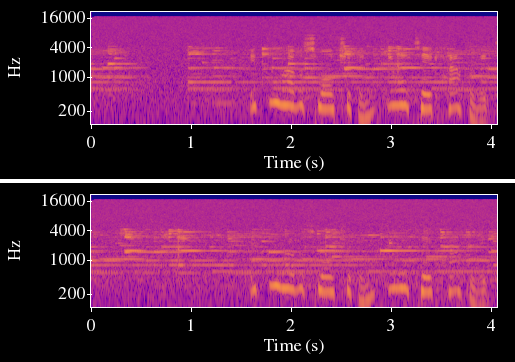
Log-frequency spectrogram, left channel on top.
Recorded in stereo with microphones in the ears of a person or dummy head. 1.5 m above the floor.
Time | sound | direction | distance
1.6 | a man speaking | 60° left (ahead or behind) | ?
